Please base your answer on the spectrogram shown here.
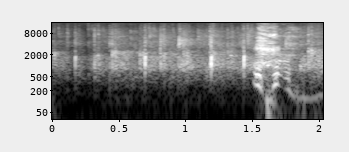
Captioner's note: audience applauding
